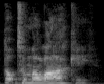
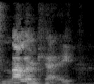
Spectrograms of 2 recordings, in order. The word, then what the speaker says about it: Malohkeh: I've written his name, Dr. Malarkey. It's like they just couldn't be bothered. – It's spelt Malokay. It's Malokay. M-A-L-O-H-K-E-H.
